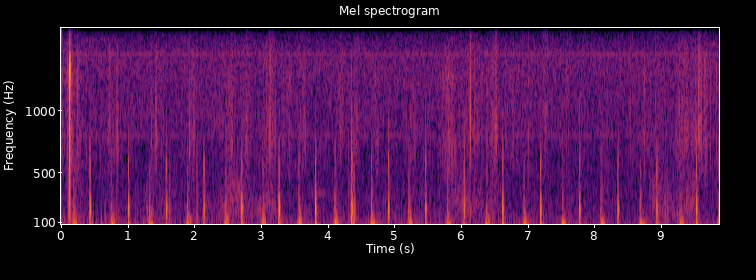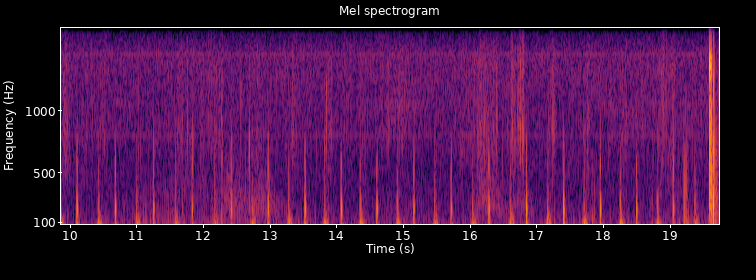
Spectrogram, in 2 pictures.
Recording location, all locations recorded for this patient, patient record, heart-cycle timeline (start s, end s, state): mitral valve (MV)
aortic valve (AV)+pulmonary valve (PV)+tricuspid valve (TV)+mitral valve (MV)
#Age: Child
#Sex: Female
#Height: 133.0 cm
#Weight: 24.9 kg
#Pregnancy status: False
#Murmur: Absent
#Murmur locations: nan
#Most audible location: nan
#Systolic murmur timing: nan
#Systolic murmur shape: nan
#Systolic murmur grading: nan
#Systolic murmur pitch: nan
#Systolic murmur quality: nan
#Diastolic murmur timing: nan
#Diastolic murmur shape: nan
#Diastolic murmur grading: nan
#Diastolic murmur pitch: nan
#Diastolic murmur quality: nan
#Outcome: Normal
#Campaign: 2015 screening campaign
0.00	0.17	unannotated
0.17	0.30	S1
0.30	0.40	systole
0.40	0.50	S2
0.50	0.72	diastole
0.72	0.86	S1
0.86	1.00	systole
1.00	1.10	S2
1.10	1.30	diastole
1.30	1.44	S1
1.44	1.55	systole
1.55	1.66	S2
1.66	1.86	diastole
1.86	2.00	S1
2.00	2.10	systole
2.10	2.20	S2
2.20	2.40	diastole
2.40	2.54	S1
2.54	2.68	systole
2.68	2.78	S2
2.78	2.98	diastole
2.98	3.12	S1
3.12	3.22	systole
3.22	3.38	S2
3.38	3.52	diastole
3.52	3.68	S1
3.68	3.78	systole
3.78	3.88	S2
3.88	4.07	diastole
4.07	4.22	S1
4.22	4.35	systole
4.35	4.45	S2
4.45	4.62	diastole
4.62	4.76	S1
4.76	4.88	systole
4.88	4.98	S2
4.98	5.18	diastole
5.18	5.32	S1
5.32	5.44	systole
5.44	5.56	S2
5.56	5.76	diastole
5.76	5.90	S1
5.90	6.02	systole
6.02	6.12	S2
6.12	6.34	diastole
6.34	6.48	S1
6.48	6.58	systole
6.58	6.70	S2
6.70	6.90	diastole
6.90	7.06	S1
7.06	7.16	systole
7.16	7.28	S2
7.28	7.48	diastole
7.48	7.62	S1
7.62	7.74	systole
7.74	7.85	S2
7.85	8.05	diastole
8.05	8.20	S1
8.20	8.33	systole
8.33	8.42	S2
8.42	8.64	diastole
8.64	8.80	S1
8.80	8.91	systole
8.91	9.02	S2
9.02	9.25	diastole
9.25	9.39	S1
9.39	9.51	systole
9.51	9.62	S2
9.62	9.82	diastole
9.82	9.95	S1
9.95	10.06	systole
10.06	10.20	S2
10.20	10.38	diastole
10.38	10.54	S1
10.54	10.64	systole
10.64	10.76	S2
10.76	10.96	diastole
10.96	11.12	S1
11.12	11.24	systole
11.24	11.34	S2
11.34	11.55	diastole
11.55	11.72	S1
11.72	11.82	systole
11.82	11.94	S2
11.94	12.14	diastole
12.14	12.30	S1
12.30	12.39	systole
12.39	12.52	S2
12.52	12.69	diastole
12.69	12.84	S1
12.84	12.96	systole
12.96	13.06	S2
13.06	13.22	diastole
13.22	13.40	S1
13.40	13.48	systole
13.48	13.62	S2
13.62	13.78	diastole
13.78	13.96	S1
13.96	14.05	systole
14.05	14.16	S2
14.16	14.31	diastole
14.31	14.46	S1
14.46	14.56	systole
14.56	14.70	S2
14.70	14.88	diastole
14.88	15.03	S1
15.03	15.14	systole
15.14	15.24	S2
15.24	15.43	diastole
15.43	15.59	S1
15.59	15.68	systole
15.68	15.82	S2
15.82	16.00	diastole
16.00	16.15	S1
16.15	16.25	systole
16.25	16.36	S2
16.36	16.55	diastole
16.55	16.70	S1
16.70	16.81	systole
16.81	16.93	S2
16.93	17.11	diastole
17.11	17.27	S1
17.27	17.36	systole
17.36	17.48	S2
17.48	17.66	diastole
17.66	17.82	S1
17.82	17.92	systole
17.92	18.04	S2
18.04	18.21	diastole
18.21	18.38	S1
18.38	18.47	systole
18.47	18.58	S2
18.58	18.76	diastole
18.76	18.92	S1
18.92	19.03	systole
19.03	19.12	S2
19.12	19.74	unannotated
